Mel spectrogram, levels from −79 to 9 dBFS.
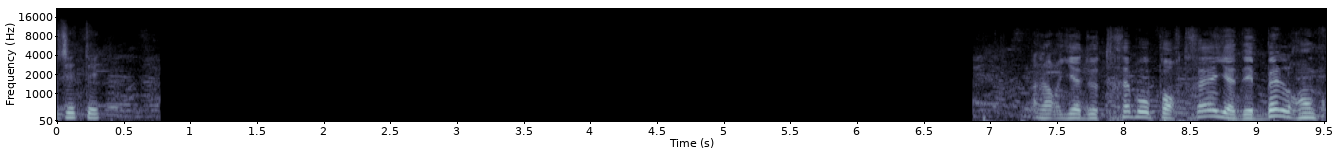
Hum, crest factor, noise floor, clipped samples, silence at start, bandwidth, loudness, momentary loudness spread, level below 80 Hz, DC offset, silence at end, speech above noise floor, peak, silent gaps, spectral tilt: none; 22 dB; under -90 dBFS; under 0.1%; 0 s; 13.5 kHz; -23 LUFS; 21 LU; -52 dBFS; under 0.1%; 0 s; over 68 dB; -6 dBFS; 0.77-6.86 s; -5.5 dB/octave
